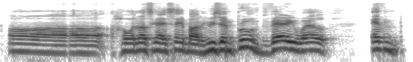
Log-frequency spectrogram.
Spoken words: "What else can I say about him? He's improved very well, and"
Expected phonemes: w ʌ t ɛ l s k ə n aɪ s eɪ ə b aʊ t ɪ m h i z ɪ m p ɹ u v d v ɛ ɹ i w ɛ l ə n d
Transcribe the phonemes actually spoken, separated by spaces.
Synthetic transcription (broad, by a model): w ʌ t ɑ s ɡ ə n aɪ s eɪ ə b aʊ t h i z ɪ m p ɹ u v d v ɛ ɹ i w ɛ l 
